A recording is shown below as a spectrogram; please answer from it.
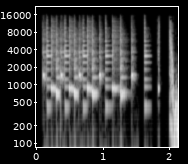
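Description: A playful intro jingle of short, bright pitched notes played fast, about eight a second, in a repeating falling three-note figure. The notes thin out and stop near the end.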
